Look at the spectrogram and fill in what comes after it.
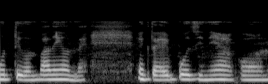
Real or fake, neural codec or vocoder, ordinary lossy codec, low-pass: real; none; none; none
